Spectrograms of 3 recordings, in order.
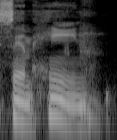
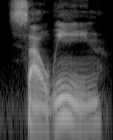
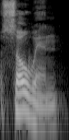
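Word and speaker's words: Samhain: Gaelic dialects include uh saen which is interesting because of Halloween right right yeah yeah and um there's also um shavin as one um then there's sain so sowin like glow yeah in good show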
